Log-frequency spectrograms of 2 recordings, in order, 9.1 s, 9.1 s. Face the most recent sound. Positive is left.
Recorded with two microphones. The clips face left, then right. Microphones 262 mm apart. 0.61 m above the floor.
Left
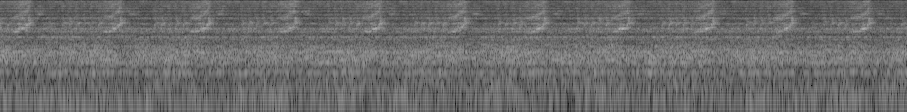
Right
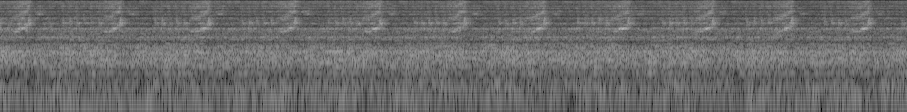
turn(degrees=-5)  # may be behind; listen again after turning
